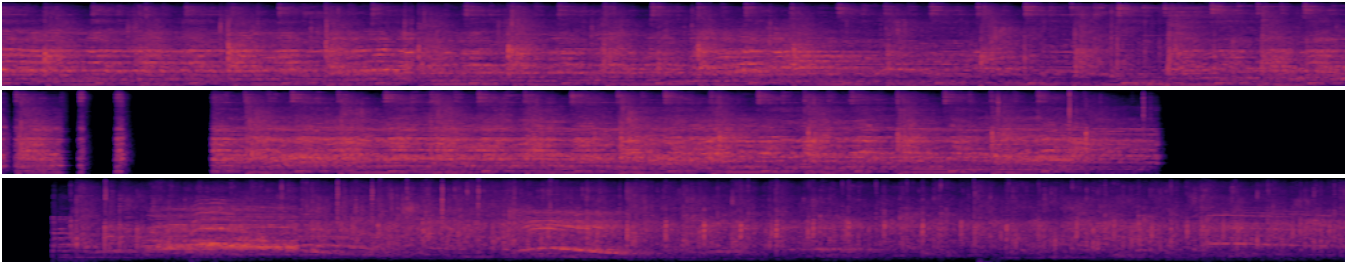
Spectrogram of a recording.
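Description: Mixed choir singing with accompaniment and a steady bass beat, played back over a video call. The sound drops out completely for about a second near the middle and again for about two seconds. After the second dropout the music is gone and only voices are heard, quieter.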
